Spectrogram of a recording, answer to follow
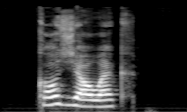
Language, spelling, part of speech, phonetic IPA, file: Polish, koziołek, noun, [kɔˈʑɔwɛk], Pl-koziołek.ogg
